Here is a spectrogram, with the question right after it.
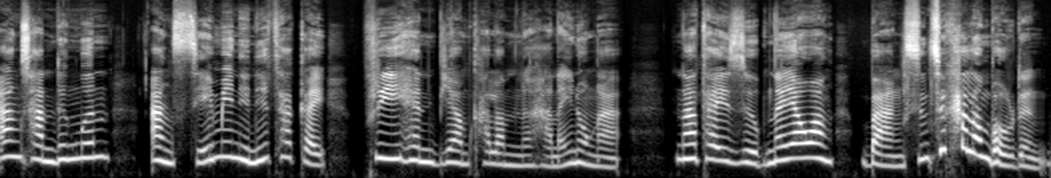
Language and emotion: Bodo, surprised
